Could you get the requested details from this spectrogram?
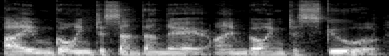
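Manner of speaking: slow model lines, SANTANDER and SCHOOL begun straight on S; no "eh" before Santander or school, slowly; measured demo with SCHOOL as one beat; clean initial S. Shown as a demonstration. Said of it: "you have to say".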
